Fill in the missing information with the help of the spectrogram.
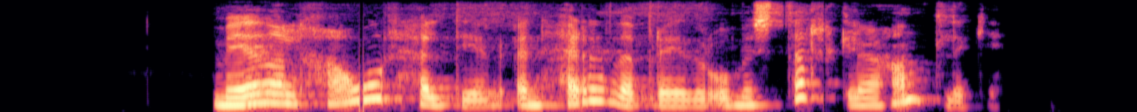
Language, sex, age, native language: Icelandic, female, 40-49, Icelandic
